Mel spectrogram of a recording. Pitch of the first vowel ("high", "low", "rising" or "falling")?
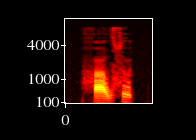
rising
